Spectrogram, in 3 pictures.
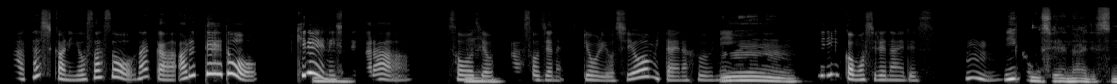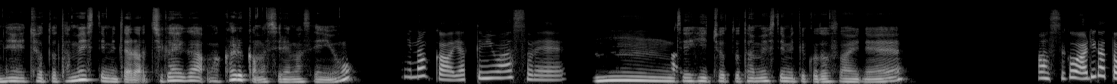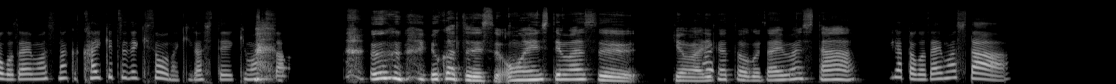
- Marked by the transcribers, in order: laugh
- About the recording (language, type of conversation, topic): Japanese, advice, 家事や日課の優先順位をうまく決めるには、どうしたらよいですか？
